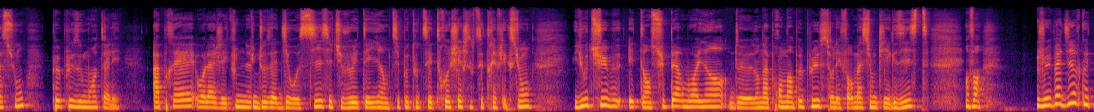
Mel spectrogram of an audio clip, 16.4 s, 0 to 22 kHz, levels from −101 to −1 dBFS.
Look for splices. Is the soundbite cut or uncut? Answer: cut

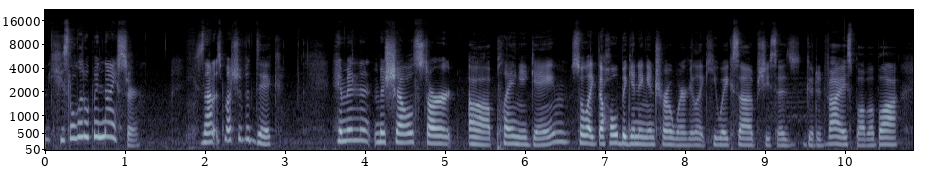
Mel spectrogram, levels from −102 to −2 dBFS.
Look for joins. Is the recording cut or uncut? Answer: uncut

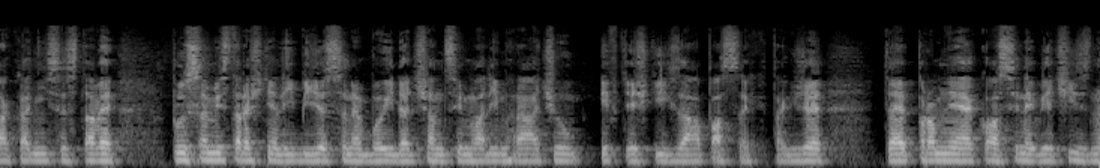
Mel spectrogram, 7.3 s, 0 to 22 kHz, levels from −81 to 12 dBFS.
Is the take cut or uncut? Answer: uncut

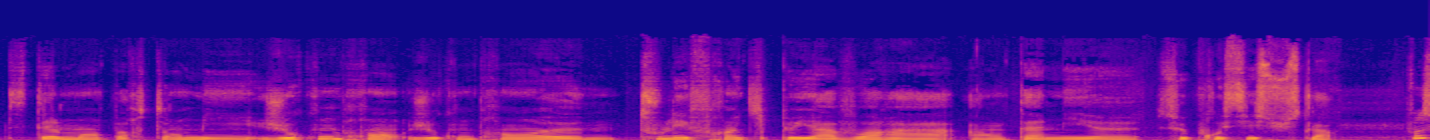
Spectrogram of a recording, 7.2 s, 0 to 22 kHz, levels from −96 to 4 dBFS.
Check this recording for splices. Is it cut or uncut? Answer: uncut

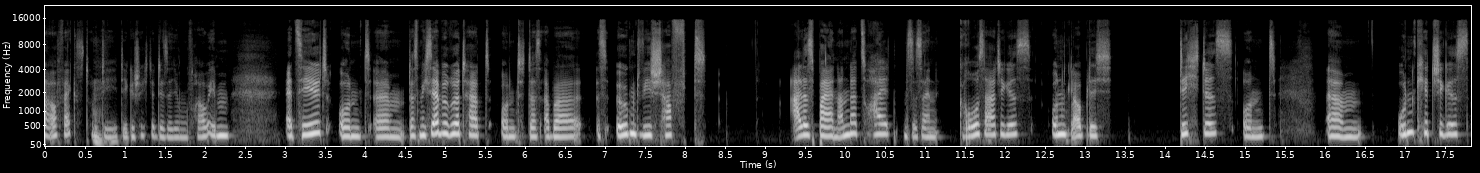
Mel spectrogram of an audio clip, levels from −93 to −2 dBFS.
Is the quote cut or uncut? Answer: cut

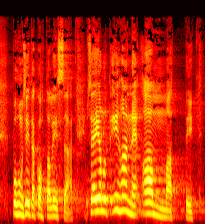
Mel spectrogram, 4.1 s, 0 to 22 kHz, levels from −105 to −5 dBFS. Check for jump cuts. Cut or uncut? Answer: cut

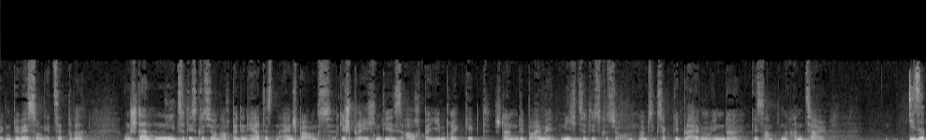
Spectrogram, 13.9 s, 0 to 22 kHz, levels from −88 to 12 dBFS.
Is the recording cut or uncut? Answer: uncut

